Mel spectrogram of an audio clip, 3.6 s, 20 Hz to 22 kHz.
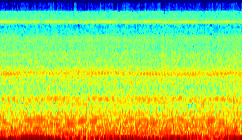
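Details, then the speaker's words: Newly installed ARB dual-screw air compressor filling a roughly three-gallon tank: steady, even low drone with a deep rumble and no knocks or rattles; 100% duty cycle, 150 psi auto cutoff; normal running. "window you can't hear anything at all it's probably if I had to guess I think that's about a three gallon tank this thing fills faster than my home air compressor and it has a hundred percent duty cycle"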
